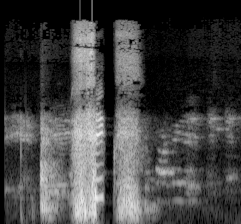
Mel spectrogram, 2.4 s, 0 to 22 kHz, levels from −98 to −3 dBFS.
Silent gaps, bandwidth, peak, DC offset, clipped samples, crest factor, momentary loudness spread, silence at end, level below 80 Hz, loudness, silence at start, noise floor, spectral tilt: none; 16.5 kHz; 0 dBFS; under 0.1%; under 0.1%; 20 dB; 26 LU; 0.7 s; -46 dBFS; -15 LUFS; 0.2 s; -44 dBFS; -3 dB/octave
